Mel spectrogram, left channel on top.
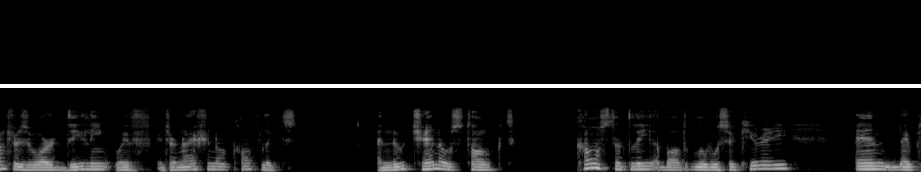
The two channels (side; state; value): left; silent; digital silence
